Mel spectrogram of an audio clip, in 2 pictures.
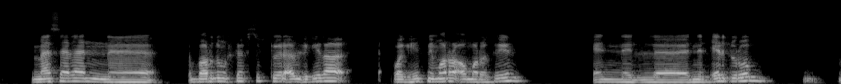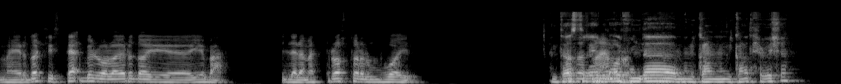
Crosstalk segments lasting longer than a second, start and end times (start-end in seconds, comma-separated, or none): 14.1-15.3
